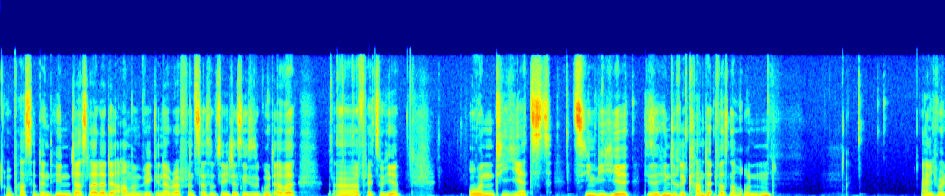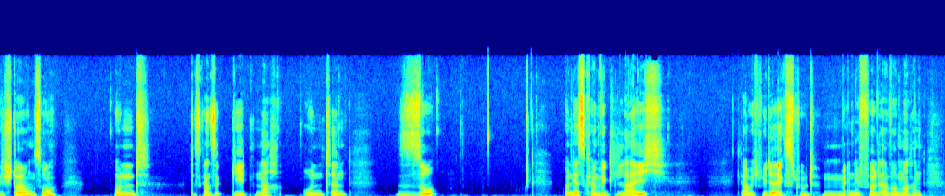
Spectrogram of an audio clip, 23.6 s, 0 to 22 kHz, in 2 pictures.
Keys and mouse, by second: 3.1 click, 4.1 g, 4.2 g, 4.6 click, 4.8 middle click, 5.7 middle click, 6.7 middle click, 7.2 shift+middle click, 7.8 click, 8.9 shift+click, 10.9 ctrl+click, 11.8-12.2 ctrl+drag, 13.2-15.2 drag, 15.5 middle click, 16.9 click, 17.5 middle click, 19.0 middle click, 19.9 middle click, 22.4-23.0 middle drag, 23.4 middle click.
